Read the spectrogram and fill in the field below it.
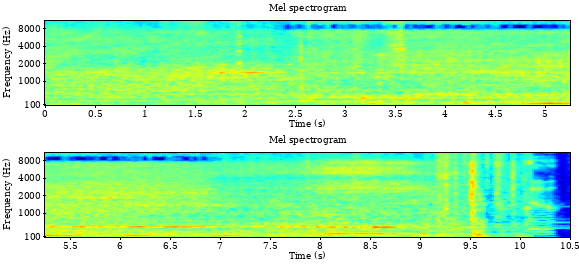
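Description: A BMW cruises along the road on a long-distance trip, giving a continuous engine hum and road noise with a little traffic around it, cutting off abruptly at the end.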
